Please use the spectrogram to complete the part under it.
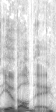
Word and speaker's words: Eovaldi: Yes, my comment is Eovaldi. – Eovaldi. That's how they pronounce it in his hometown.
